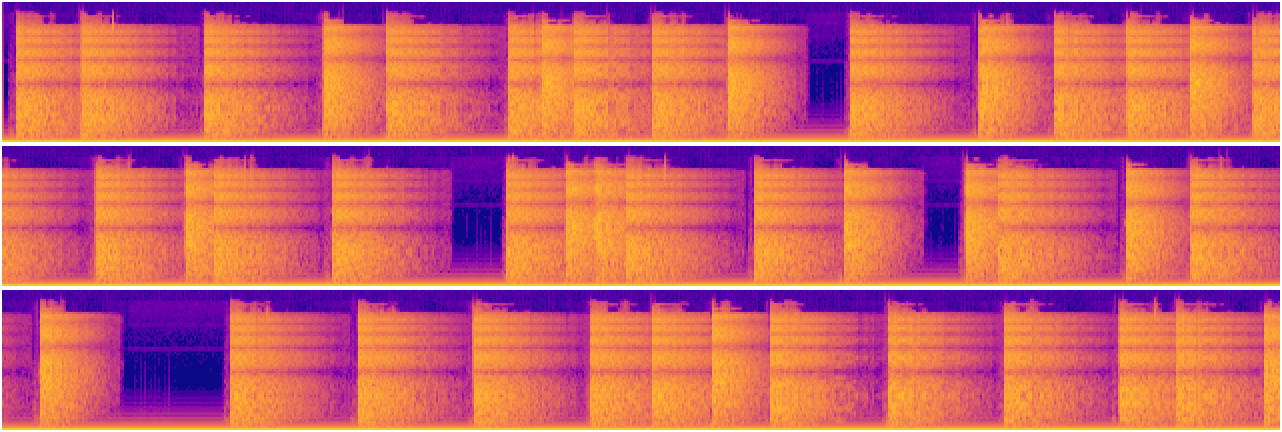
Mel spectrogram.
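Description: Electronic video game shots crackle in quick bursts.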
